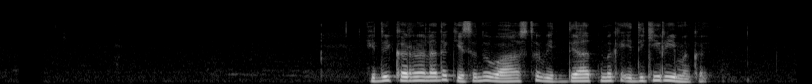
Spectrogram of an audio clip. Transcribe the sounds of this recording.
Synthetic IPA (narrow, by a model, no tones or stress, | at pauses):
id̪ikəɾənəlad̪əkisid̪uʋaːst̪uʋid̪jaːt̪məkəid̪ikiɾiːməkə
